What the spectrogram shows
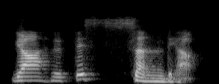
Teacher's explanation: Sandhya's Dha is a Mahaprana.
